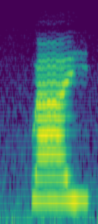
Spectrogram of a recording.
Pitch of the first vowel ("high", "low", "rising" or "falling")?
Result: high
